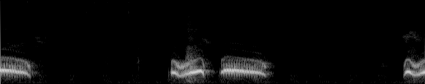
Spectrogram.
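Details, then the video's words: Spotted dove used as a lure to stir up other kept doves, recorded cleanly: a fading coo, then after a pause a bending note joined to a long smooth coo, and another phrase beginning at the end. "Tiếng chim cu gáy mồi chuẩn kích bổi mỗi ngày, tiếng cu gáy gọi.cu gáy kích trống.cu đất gáy.Cu cườm"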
